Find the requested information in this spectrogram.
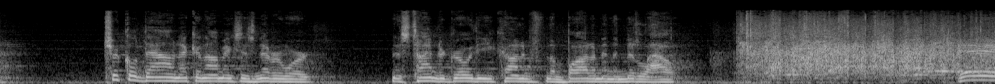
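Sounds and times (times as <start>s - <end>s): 
speech: 1.1s - 3.2s, 3.9s - 6.9s, 9.6s - 9.9s
audience applause: 7.4s - 9.9s.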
